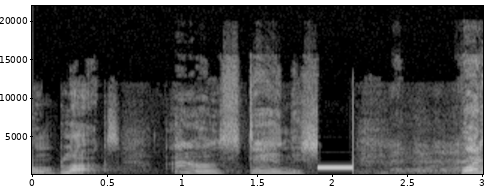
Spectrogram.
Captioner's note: beep; audience laughs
